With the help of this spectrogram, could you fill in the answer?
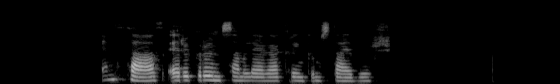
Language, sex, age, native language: Icelandic, female, 40-49, German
